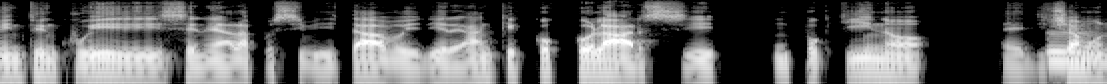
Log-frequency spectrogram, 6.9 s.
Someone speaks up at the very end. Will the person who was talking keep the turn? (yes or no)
yes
